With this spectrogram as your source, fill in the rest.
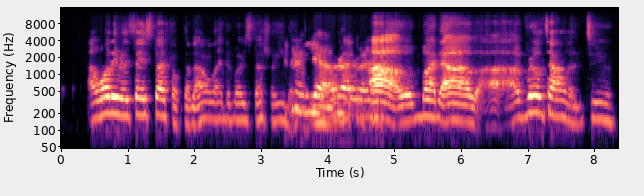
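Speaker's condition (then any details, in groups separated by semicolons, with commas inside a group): Cerebral palsy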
